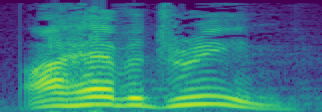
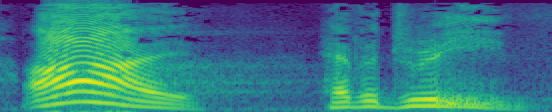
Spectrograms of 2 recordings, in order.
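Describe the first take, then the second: First: It is said in a plain, less dramatic way. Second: It is said in a big, dramatic way.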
